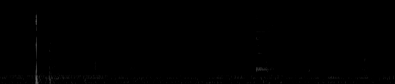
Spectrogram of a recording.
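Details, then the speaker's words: Defective 70-watt sodium-vapour (NAV) lamp with yellow light: a faint steady hum with sparse, irregular ticks and cracks; the owner believes the cracking is its parts expanding as it heats, and normal. "ich glaube dass wohl und knackst eben also doch bewerben sich ausdehnt ich glaube das ist normales das ist gewollt"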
